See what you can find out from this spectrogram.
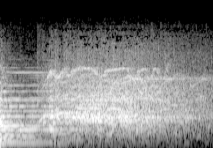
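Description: An audience breaks into loud, sustained applause and cheering at the end of a song, with dense clapping, rising whoops and whistles, while the last held musical notes ring underneath.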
